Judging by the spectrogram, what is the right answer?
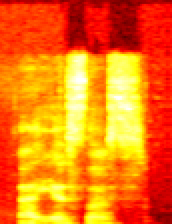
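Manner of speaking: sounding defeated. Admitting to using the word the others want banished: defeated. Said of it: "You sounded so defeated".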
